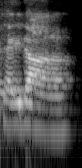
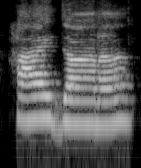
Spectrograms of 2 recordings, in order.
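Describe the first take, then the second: First: It is said in a plain regular voice. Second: It is said in a put-on schmoozing voice.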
